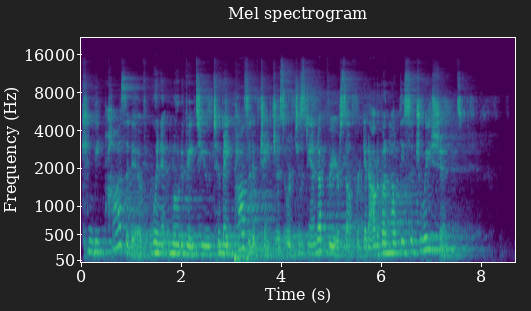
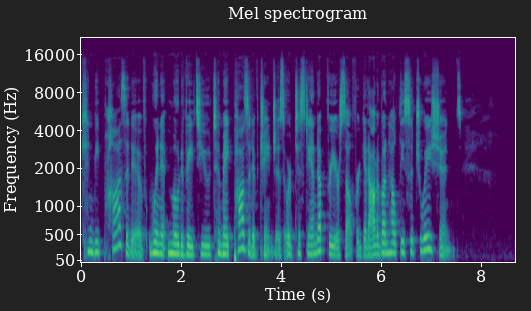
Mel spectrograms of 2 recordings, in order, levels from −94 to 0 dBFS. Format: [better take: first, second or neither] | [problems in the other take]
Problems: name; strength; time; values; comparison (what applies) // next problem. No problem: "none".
second | room echo; slight; dies away in 1.7 s // off-mic speech; far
